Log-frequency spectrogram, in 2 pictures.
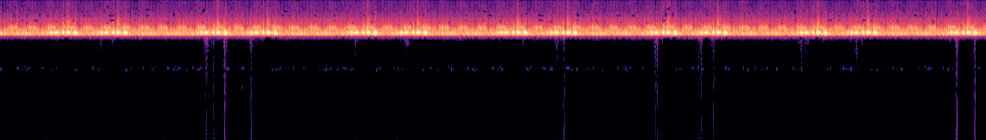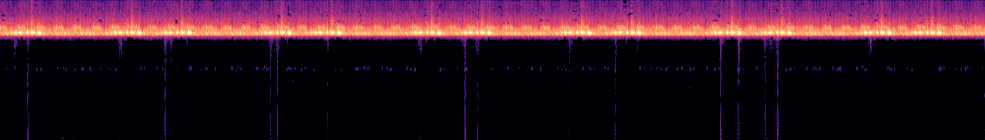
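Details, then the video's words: Rhythmic chirping of crickets as a deep-sleep nature sound. Piercing, pulsed chirps recur evenly about twice a second over a soft steady hiss, uninterrupted throughout. "Calming Cricket Sounds"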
